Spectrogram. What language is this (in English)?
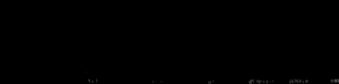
Czech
